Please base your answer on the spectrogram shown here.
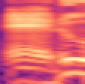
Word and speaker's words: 呂: すよね、ローと書きまして、ルーって読むんですね、昔ね同じ感じでローって呼ん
